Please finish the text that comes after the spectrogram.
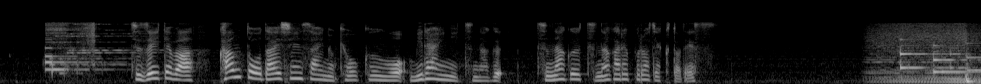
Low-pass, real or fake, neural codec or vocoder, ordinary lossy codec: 7.2 kHz; real; none; none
